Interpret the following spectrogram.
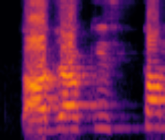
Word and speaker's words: তাজিকিস্তান: Soviet union ভেঙে রাষ্ট্র হয়েছে তুর্কমেনিস্তান, তাজাকিস্তান বা তাজিকিস্তান এটা কোন ব্যাপার না। এটাও হয় ওটাও হয়।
